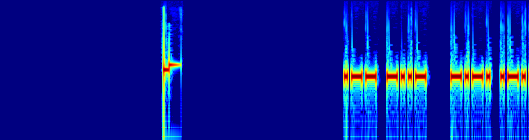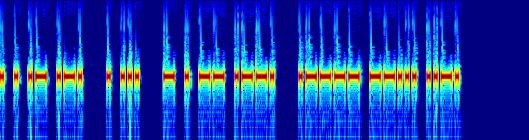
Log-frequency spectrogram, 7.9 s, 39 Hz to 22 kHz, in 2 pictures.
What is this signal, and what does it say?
Morse code, heard as a keyed tone, about 42 wpm, 700 Hz. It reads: WX CLEAR ES TEMP 17F
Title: Practice QSO - Exchange 2 - Info - 45wpm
